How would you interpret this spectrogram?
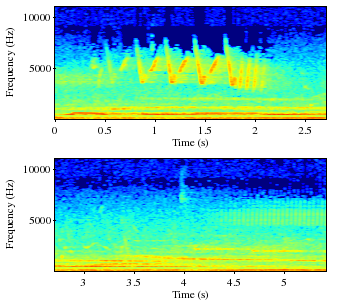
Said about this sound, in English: Coyotes. One final call before heading off to sleep, giving the day over to the song of birds.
